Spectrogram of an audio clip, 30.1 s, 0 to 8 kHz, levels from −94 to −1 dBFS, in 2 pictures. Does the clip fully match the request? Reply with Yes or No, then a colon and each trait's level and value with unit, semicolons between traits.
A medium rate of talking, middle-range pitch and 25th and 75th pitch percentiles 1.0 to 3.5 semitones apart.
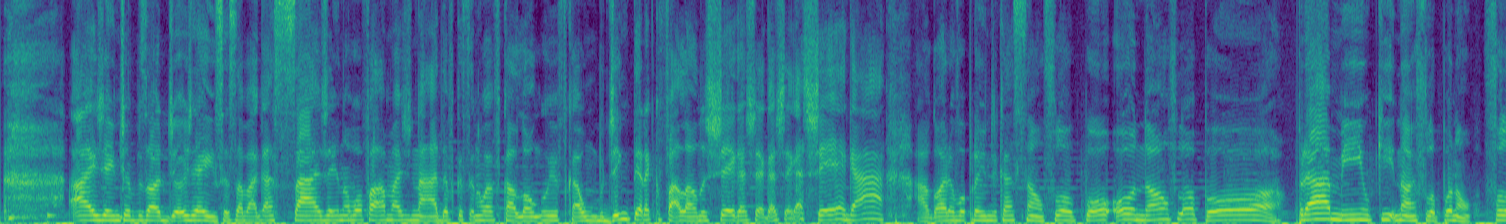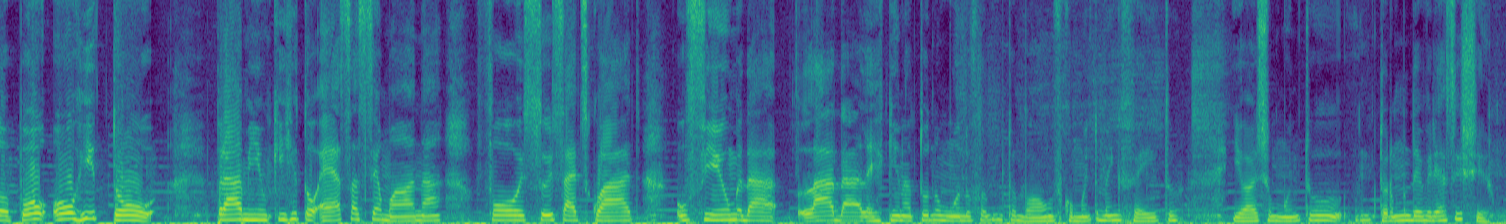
Yes: average, 165 wpm; medium, 160 Hz; narrow, 2.6 semitones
